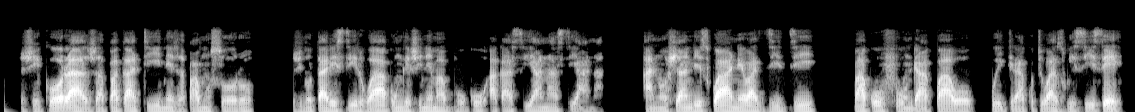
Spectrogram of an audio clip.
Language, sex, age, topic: Ndau, female, 50+, education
